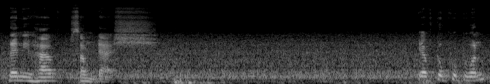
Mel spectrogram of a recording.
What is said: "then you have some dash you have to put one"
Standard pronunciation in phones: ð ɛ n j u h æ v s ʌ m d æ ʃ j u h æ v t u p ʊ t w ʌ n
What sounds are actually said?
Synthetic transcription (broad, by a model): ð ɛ n j u h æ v s ʌ m d æ ʃ j u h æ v t u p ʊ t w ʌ n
